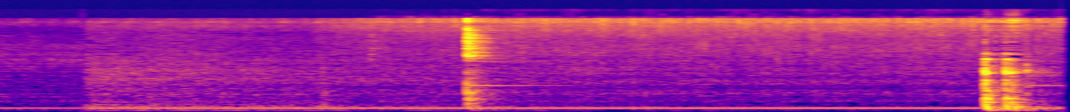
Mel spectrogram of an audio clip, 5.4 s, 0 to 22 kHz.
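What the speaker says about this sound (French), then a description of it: "Il faut laisser frire juste 5 minutes." Rice and vegetables frying in a pot for a Creole-style riz gras give a steady, even sizzle over a low constant hum, broken by a brief clatter midway and a louder utensil clank near the end.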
